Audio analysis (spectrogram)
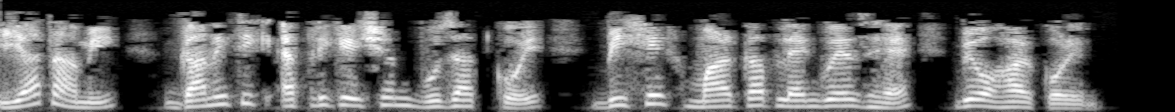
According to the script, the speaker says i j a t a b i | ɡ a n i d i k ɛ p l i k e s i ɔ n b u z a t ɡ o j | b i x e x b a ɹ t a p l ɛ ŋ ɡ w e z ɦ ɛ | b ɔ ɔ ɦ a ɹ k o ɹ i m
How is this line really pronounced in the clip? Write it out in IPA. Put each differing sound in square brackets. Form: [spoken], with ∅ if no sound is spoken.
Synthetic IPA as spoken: i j a t a [m] i | ɡ a n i [t] i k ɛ p l i k e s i ɔ n b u z a t [k] o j | b i x e x [m] a ɹ [k] a p l ɛ ŋ ɡ w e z ɦ ɛ | b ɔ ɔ ɦ a ɹ k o ɹ i m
